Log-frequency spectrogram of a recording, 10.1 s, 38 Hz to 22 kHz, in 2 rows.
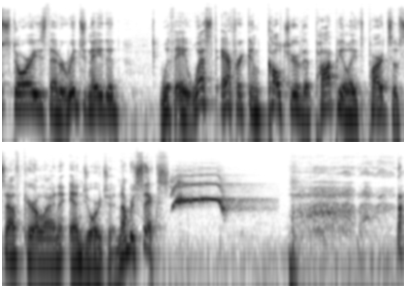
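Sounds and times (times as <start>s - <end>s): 
speech: 0.0s - 7.6s, 8.6s - 8.8s
loud high-pitched scream: 7.1s - 8.5s.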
